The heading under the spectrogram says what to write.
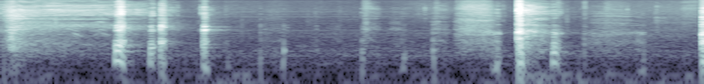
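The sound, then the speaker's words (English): Two fits of harsh coughing, each a quick run of three or so rasping coughs separated by a brief quiet pause, with no talking. “Oh, fucking coughing.”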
